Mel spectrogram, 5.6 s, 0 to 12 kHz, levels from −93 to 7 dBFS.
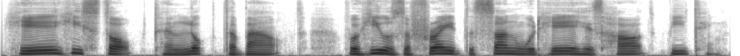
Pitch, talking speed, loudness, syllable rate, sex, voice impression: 155 Hz, 185 wpm, -17 LUFS, 4.8 syllables/s, male, masculine, adult-like, slightly soft, friendly, reassuring, kind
